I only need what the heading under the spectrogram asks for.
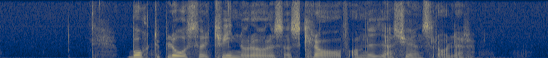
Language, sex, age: Swedish, female, 50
